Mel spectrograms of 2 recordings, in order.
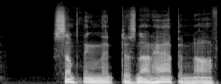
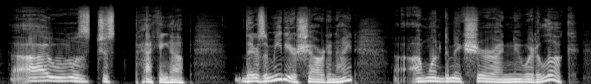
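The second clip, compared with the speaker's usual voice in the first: put-on shy young man; 8 semitones higher than usual. Young man explains to the stranger, shy and higher. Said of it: "he says".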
